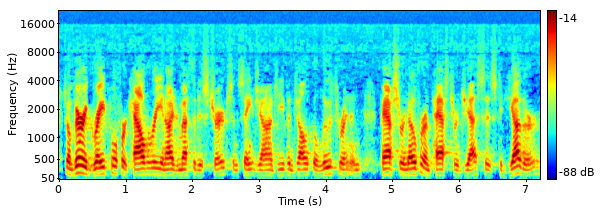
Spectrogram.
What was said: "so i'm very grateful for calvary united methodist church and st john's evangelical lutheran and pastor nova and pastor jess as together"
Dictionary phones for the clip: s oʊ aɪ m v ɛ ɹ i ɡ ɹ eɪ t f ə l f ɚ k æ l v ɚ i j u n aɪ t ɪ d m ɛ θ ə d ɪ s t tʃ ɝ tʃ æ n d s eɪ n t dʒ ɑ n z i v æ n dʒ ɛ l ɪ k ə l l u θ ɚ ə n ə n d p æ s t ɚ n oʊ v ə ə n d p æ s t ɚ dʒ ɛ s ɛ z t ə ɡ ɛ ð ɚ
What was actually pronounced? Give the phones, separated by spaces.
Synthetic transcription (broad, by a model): s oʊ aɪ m v ɛ ɹ i ɡ ɹ eɪ t f l f ɚ k æ l v ɚ i j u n aɪ t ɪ d m ɛ θ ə d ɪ s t tʃ ɝ tʃ n s eɪ n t dʒ ɑ n z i v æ n dʒ ɛ l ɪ k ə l l u θ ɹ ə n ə n p æ s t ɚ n oʊ v ə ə n p æ s t ɚ dʒ ɛ s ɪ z t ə ɡ ɛ ð ɚ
